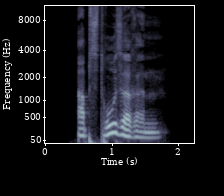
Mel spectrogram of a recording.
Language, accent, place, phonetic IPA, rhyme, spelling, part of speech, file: German, Germany, Berlin, [apˈstʁuːzəʁəm], -uːzəʁəm, abstruserem, adjective, De-abstruserem.ogg
- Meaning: strong dative masculine/neuter singular comparative degree of abstrus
